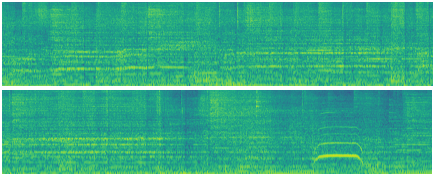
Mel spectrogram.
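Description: Live Christian pop-rock band playing, with male voices singing a melody over bass, drums and keyboards in an arena. A long held sung note near the end is the loudest moment.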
